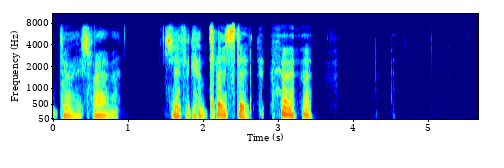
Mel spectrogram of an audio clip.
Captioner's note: chuckles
